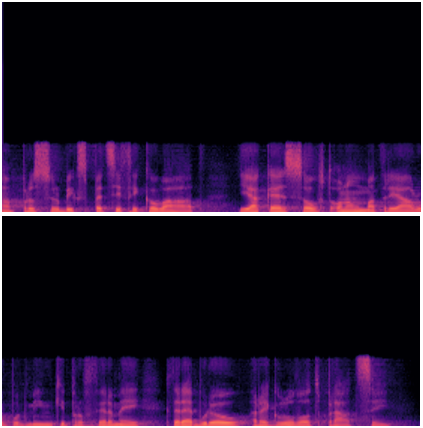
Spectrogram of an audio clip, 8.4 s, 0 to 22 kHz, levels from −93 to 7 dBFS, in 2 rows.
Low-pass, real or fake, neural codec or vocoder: 7.2 kHz; fake; codec, 16 kHz, about 1 kbps, DyCAST, with the encoder's durations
